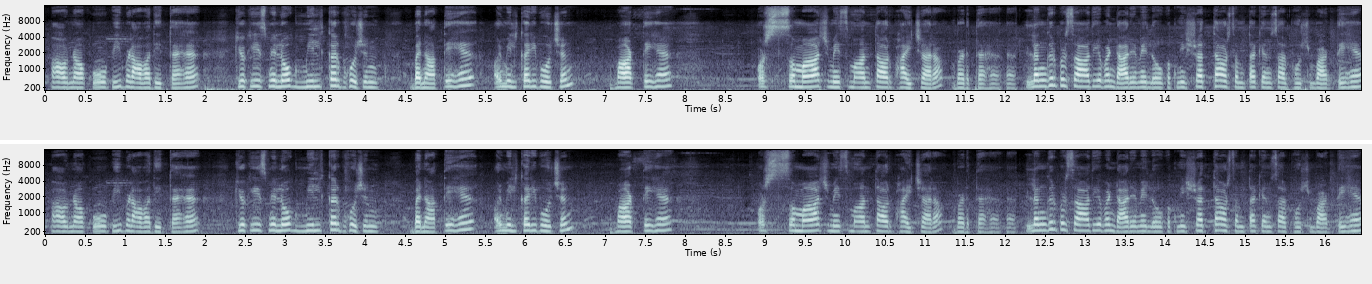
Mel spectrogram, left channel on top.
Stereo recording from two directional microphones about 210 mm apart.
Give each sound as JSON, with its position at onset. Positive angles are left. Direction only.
{"t": 0.1, "sound": "a woman's voice", "side_deg": 25}
{"t": 8.9, "sound": "a woman's voice", "side_deg": 30}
